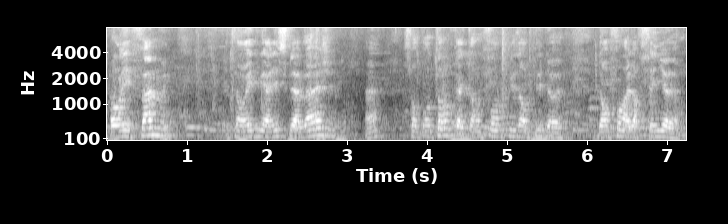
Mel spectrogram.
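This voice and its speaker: A man's voice: a little high, steady tone, moderate pace, a crowd in the background. Older man, blunt, in echoey hall. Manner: blunt, provocative, chuckling, hesitant restarts. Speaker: audience member. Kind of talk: provocative debate intervention. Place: conference hall with audience. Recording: echoey hall, distant mic, audience.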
